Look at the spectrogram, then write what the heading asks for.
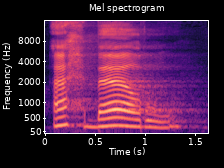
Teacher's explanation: Maka kalau diteruskan ru-nya tebal. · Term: tafkhim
